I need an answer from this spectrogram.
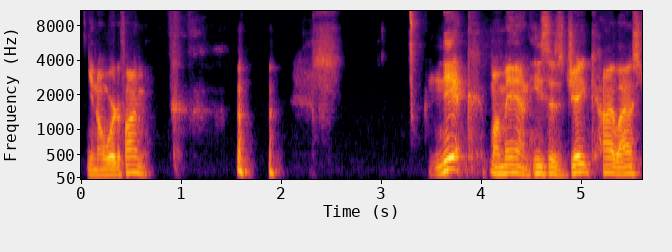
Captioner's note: laughter; snorts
